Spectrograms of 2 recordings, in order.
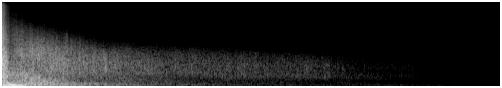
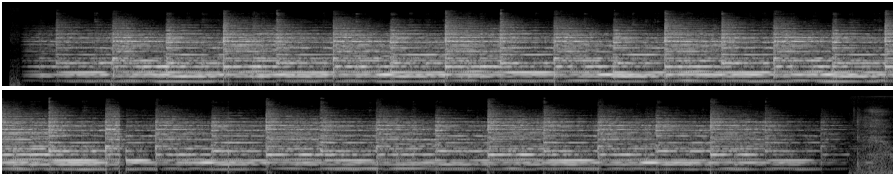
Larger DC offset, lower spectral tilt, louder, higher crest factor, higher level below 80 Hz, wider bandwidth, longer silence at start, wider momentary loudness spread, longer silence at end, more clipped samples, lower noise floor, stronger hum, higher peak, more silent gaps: neither; first, -5.5 dB/octave vs 0 dB/octave; second, -21 LUFS vs -17 LUFS; about the same, 22 dB vs 18 dB; first, -26 dBFS vs -64 dBFS; about the same, 16 kHz vs 15 kHz; second, 0 s vs 0.2 s; first, 28 LU vs 6 LU; first, 3.5 s vs 0 s; neither; first, -77 dBFS vs -38 dBFS; neither; about the same, 0 dBFS vs 0 dBFS; neither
